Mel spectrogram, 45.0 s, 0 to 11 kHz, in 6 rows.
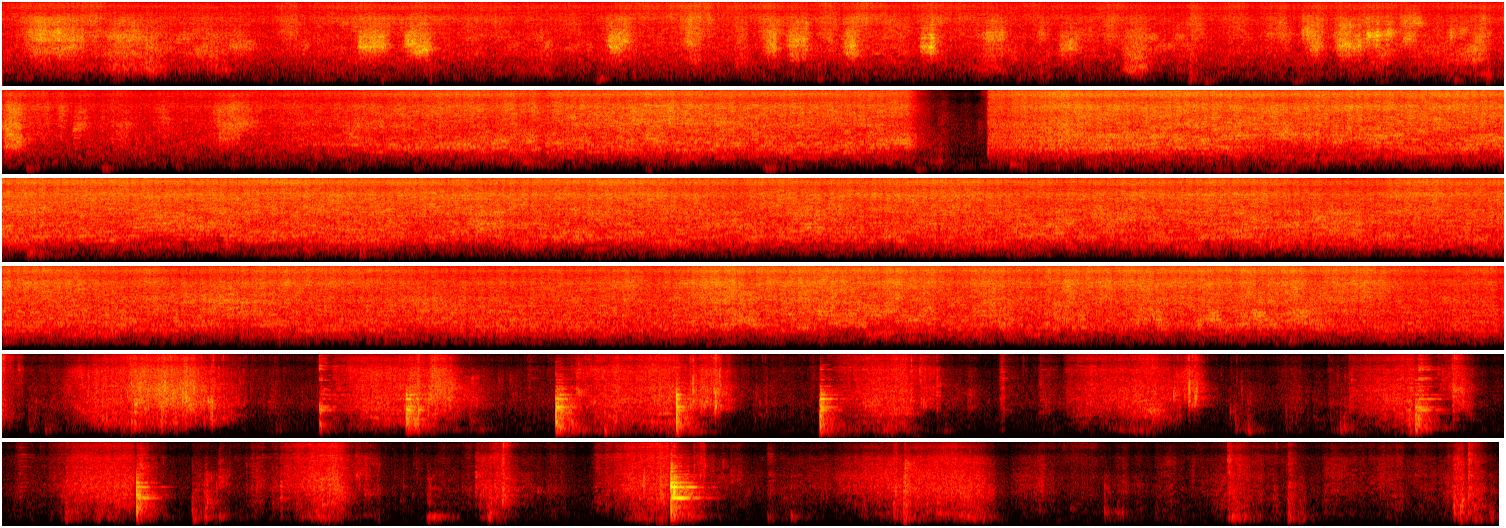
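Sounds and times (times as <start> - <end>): hose nozzle spraying water: 0.0 - 32.4
scraper squeezing water from rug: 0.0 - 42.9.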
